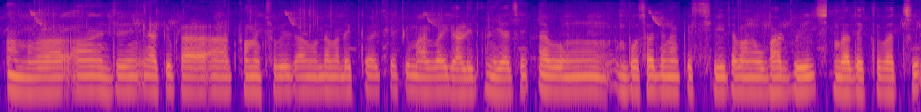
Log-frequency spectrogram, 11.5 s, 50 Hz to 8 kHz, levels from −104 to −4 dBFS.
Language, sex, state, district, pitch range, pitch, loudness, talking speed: Bengali, male, West Bengal, Paschim Medinipur, 125-130 Hz, 130 Hz, -43 LUFS, 145 wpm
